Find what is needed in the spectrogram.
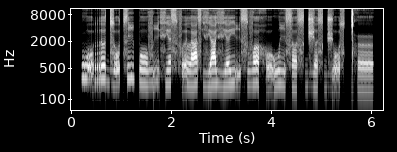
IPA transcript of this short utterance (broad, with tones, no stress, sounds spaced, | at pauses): w o̰˥˩ r ə˧˥˧ d͡z o̰˩˥ t͡s i˧˥˧ p o˨˩ v ḭ˧˥˧ fʲ ɛ˩˥ s f ə̰˩˥ l a˩˥ s vʲ a˩˥ vʲ ɛ˩˥ j ḭ˥˩ s v ʌ˧˥˧ h o̰˥˩ w i˥˩ s ʌ˨˩ s d͡ʒ ə˥˩ s d͡ʒ o̰˧˥˧ s ǀʰ ə˞˨˩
